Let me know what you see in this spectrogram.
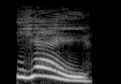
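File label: "yay", British English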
